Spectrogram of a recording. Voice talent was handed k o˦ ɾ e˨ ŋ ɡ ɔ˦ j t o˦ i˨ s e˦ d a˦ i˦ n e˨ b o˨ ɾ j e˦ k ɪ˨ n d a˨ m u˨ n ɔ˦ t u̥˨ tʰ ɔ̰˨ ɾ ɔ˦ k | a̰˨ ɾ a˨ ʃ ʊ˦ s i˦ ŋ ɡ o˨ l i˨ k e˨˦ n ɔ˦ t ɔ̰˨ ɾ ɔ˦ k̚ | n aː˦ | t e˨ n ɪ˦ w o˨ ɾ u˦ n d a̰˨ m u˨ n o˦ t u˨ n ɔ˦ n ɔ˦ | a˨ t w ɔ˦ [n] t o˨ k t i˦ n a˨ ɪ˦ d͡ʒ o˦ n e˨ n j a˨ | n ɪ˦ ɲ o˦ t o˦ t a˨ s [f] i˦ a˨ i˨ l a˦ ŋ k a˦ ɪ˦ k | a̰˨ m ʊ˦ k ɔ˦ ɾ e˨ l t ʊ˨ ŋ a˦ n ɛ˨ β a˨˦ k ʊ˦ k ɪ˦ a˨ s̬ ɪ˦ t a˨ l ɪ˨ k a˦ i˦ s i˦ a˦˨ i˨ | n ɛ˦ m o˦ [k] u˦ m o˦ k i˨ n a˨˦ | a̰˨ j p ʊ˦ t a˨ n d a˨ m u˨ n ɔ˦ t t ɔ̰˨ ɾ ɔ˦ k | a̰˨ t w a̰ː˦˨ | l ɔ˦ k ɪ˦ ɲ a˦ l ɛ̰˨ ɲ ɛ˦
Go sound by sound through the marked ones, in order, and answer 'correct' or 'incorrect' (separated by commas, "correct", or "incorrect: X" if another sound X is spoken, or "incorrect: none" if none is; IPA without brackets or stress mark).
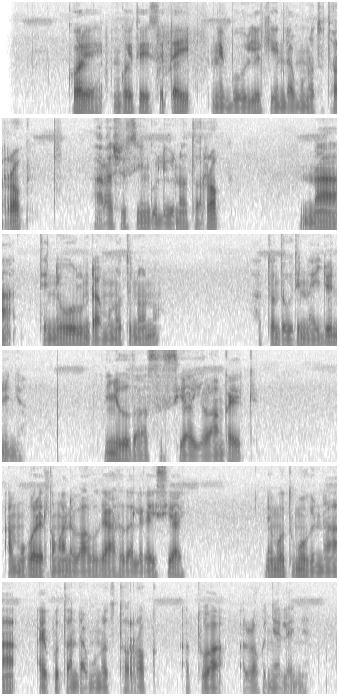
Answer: correct, incorrect: s, incorrect: t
